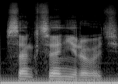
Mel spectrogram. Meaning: to sanction, to authorize
- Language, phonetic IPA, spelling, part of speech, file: Russian, [sənkt͡sɨɐˈnʲirəvətʲ], санкционировать, verb, Ru-санкционировать.ogg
